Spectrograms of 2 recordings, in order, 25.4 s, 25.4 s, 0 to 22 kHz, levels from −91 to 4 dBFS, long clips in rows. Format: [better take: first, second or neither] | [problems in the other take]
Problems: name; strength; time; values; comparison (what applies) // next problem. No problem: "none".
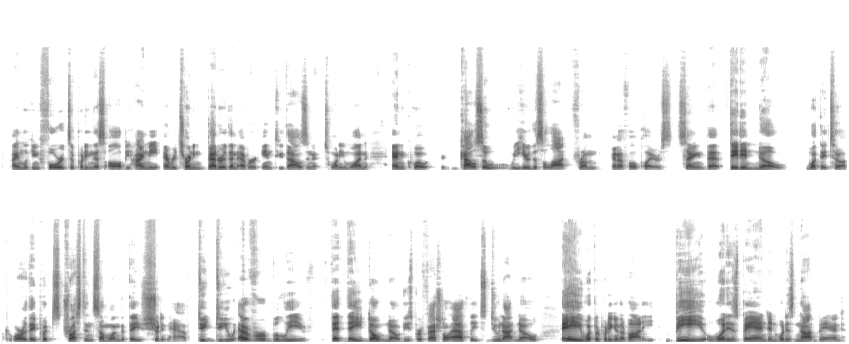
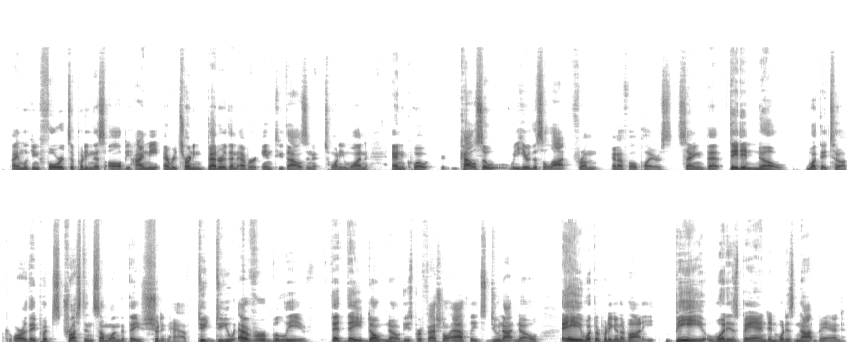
second | thin; somewhat; fading below 450 Hz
